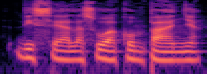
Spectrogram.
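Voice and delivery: ordinary delivery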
